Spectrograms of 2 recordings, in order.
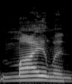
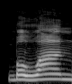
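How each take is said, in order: First: It is said the local Southern way. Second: It is said the standard European way. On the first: This is how people there name the town. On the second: This is the name of the European city.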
